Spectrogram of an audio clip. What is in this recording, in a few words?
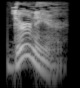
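"dernier", British English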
